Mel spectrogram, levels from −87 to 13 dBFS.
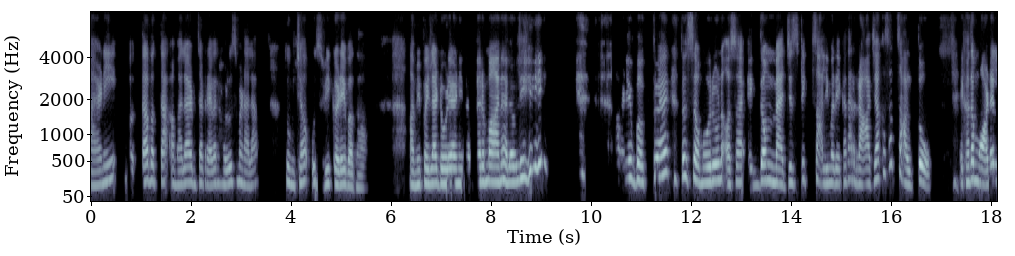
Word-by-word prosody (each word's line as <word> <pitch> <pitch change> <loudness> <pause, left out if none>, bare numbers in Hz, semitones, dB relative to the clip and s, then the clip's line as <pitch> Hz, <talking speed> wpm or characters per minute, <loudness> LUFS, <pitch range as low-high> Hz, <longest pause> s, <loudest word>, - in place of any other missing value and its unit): आणि 180 +5 -4 0.4
बघता-बघता 225 - -2 0.2
आम्हाला 185 +2 -3
आमचा 200 0 -4
ड्रायव्हर 185 0 -4
हळूच 200 +4 -4
म्हणाला 180 -3 -6 0.6
तुमच्या 200 +1 -2
उजवीकडे 185 -1 0
बघा. 155 -4 -3 1.0
आम्ही 175 +1 -1
पहिला 195 0 +4
डोळे 195 0 +4
आणि 195 0 +2
नंतर 195 +2 0
मान 210 -1 +5
हलवली. 215 +4 +3 1.8
आणि 235 +3 -3
बघतोय, 275 +8 +3 0.3
तर 275 - +4
समोरून 225 0 +3
असा 190 +1 -2 0.2
एकदम 225 +5 +2
मॅजेस्टिक 200 +4 -1
चालीमध्ये 195 +2 -2
एखादा 215 +5 -7
राजा 195 +2 -1
कसा 335 +8 -6
चालतो 200 - +3 0.8
एखादा 210 +5 +3
मॉडेल 215 +2 +3
205 Hz, 105 wpm, -21 LUFS, 185-225 Hz, 1.8 s, मान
